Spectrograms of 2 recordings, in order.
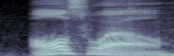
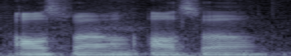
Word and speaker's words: Olswel: joined here today with Olswel, or how do you pronounce it? Yeah, that's good. Okay. Allswell. Yeah. Whatever you want to say, to be honest.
